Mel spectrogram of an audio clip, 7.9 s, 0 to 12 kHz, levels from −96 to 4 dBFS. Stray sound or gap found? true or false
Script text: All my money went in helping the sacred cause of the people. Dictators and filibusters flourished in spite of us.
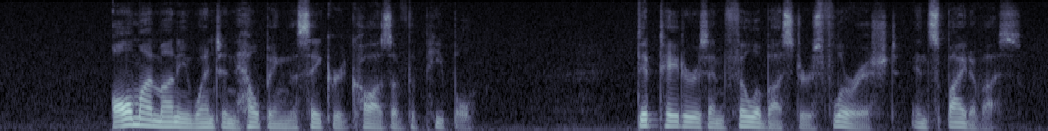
false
